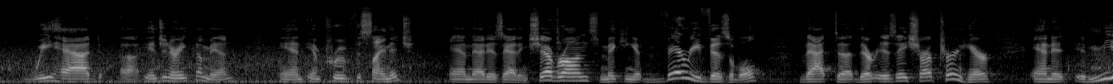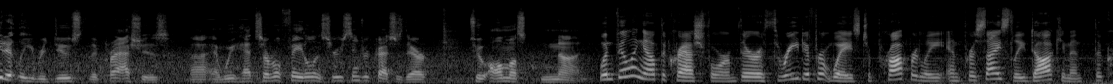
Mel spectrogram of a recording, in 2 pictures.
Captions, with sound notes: [sounds of vehicles driving on road] We had, uh, engineering come in and improve the signage, and that is adding chevrons, making it very visible that, uh, there is a sharp turn here and it [sounds of cars driving on road] immediately reduced the crashes. [sounds of vehicles driving] Uh, and we had several fatal and serious injury crashes there to almost none. When filling out the crash form, There are three different ways to properly and precisely document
